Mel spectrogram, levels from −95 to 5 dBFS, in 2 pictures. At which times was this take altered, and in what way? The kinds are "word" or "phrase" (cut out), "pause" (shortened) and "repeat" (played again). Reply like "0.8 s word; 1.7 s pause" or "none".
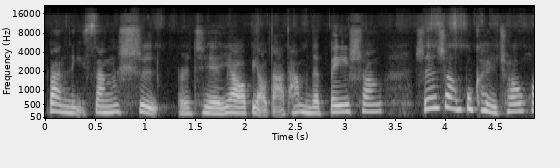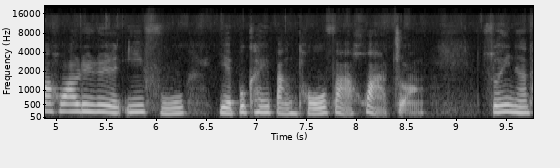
none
